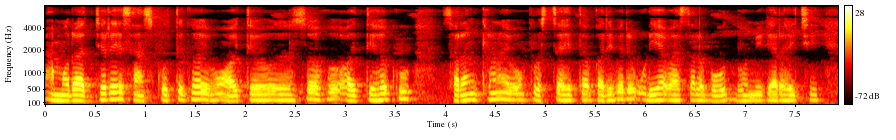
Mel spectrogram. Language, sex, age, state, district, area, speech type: Odia, female, 45-60, Odisha, Jajpur, rural, spontaneous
